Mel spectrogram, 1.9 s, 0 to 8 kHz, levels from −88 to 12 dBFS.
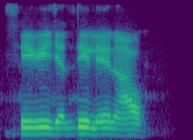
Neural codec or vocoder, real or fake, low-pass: codec, 16 kHz, 8 kbps, FunCodec, trained on Chinese and English, 25 frames a second; fake; 7.2 kHz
